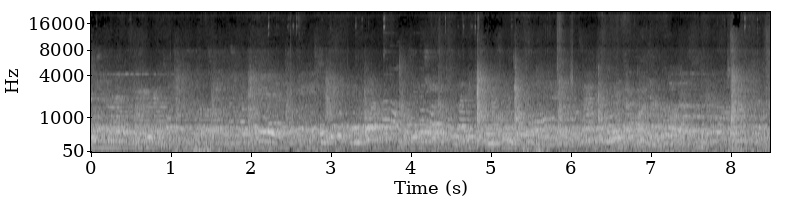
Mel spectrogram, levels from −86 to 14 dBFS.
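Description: A recording of sounds, marked by a sharp snap at 2.49 s and a brief cluster of clicks from 5.98 to 6.01 s, likely an electrical switching spike from a nearby switch or motor arcing into the audio line.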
